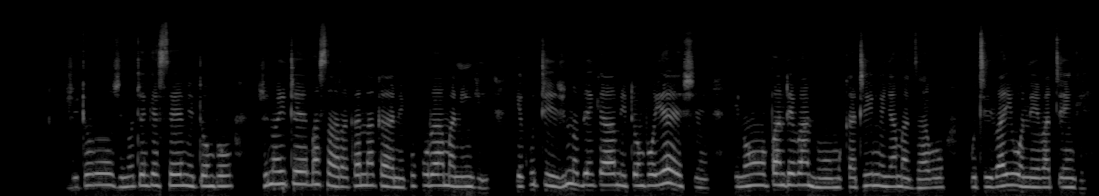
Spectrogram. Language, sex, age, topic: Ndau, male, 36-49, health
